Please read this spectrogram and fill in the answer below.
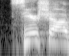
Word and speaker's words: Saoirse: names actresses name correctly saoirse ronan i believe is how you say her name okay close i looked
